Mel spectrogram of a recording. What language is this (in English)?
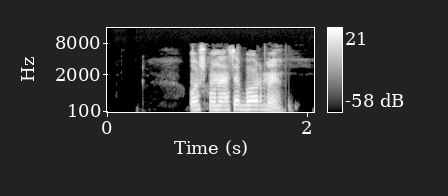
Uzbek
